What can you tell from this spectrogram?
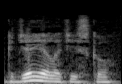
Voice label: slovak Where is the airport

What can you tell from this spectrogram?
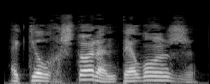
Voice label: portuguese that restaurant is far

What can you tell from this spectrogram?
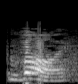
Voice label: where, afrikaans

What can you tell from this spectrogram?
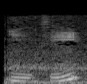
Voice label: "son", Cantonese

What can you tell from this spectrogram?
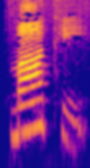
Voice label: gujarati from; માંથી [meāmetheī]; Prepositions

